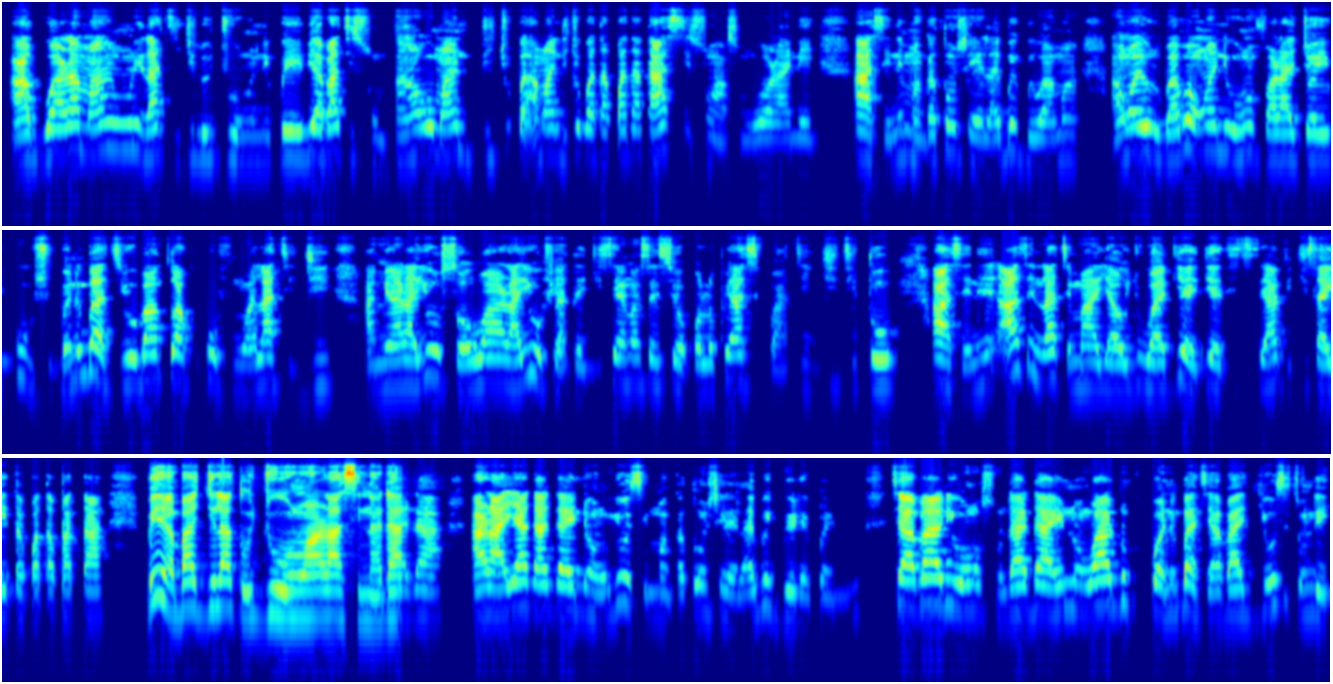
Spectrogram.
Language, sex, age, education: Yoruba, female, 30-45, primary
